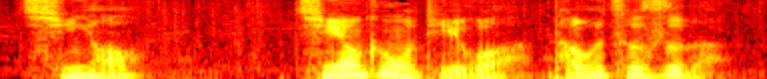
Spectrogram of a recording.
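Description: An actor playing an earnest, curious office worker who is easily incredulous, in an audio drama. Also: male voice, mid-range voice, lively intonation, fairly quick, a little mellow, slightly rough, dry recording. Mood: friendly, concerned. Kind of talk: Chinese audio drama acting with first-person narration.

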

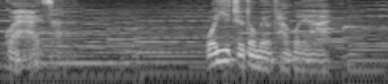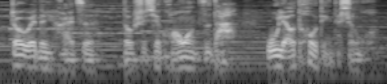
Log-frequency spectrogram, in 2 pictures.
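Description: A man playing a gentle, intimate young husband with an obsessive streak in an audio drama. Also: sits low, natural voice. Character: soft-spoken, obsessive young husband fixated on dolls. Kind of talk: Mandarin audio drama acting.

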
